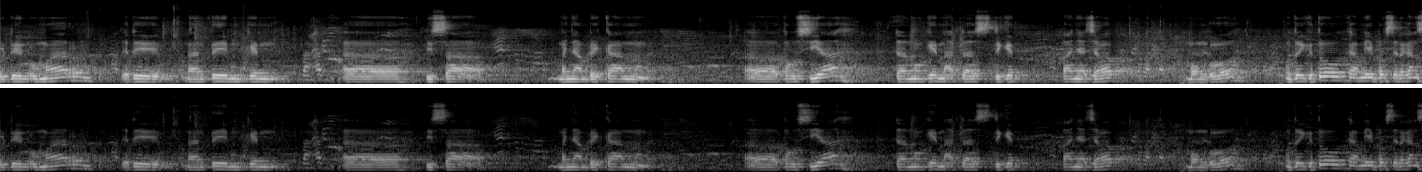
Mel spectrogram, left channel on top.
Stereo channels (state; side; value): quieter; right; 12.8 dB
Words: Umar. Jadi nanti mungkin bisa menyampaikan tausiah dan mungkin ada sedikit tanya jawab. Monggo. Untuk itu kami persilakan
